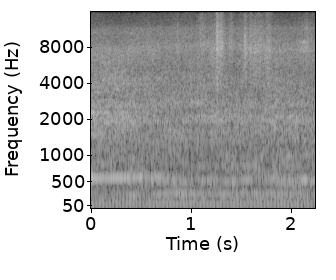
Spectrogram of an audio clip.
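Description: A machine running with a steady low hum.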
